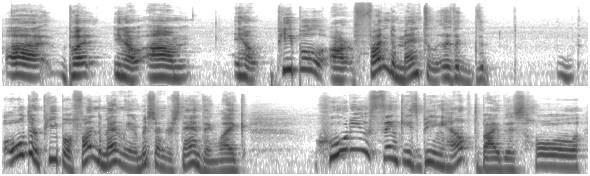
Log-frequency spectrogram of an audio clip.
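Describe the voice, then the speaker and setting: A man's voice: high-pitched, very animated, moderate pace. A man in his thirties hosting a podcast interview, talking bluntly and jokily with some swearing. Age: 30s. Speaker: show host. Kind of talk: casual podcast chat.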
